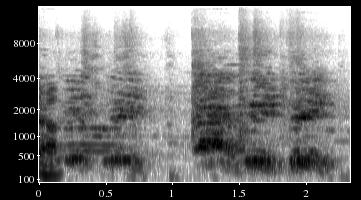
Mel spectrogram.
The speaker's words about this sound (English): they're showing highlights in the background now, so everybody's cheering. But Everybody's watching the game again right now.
